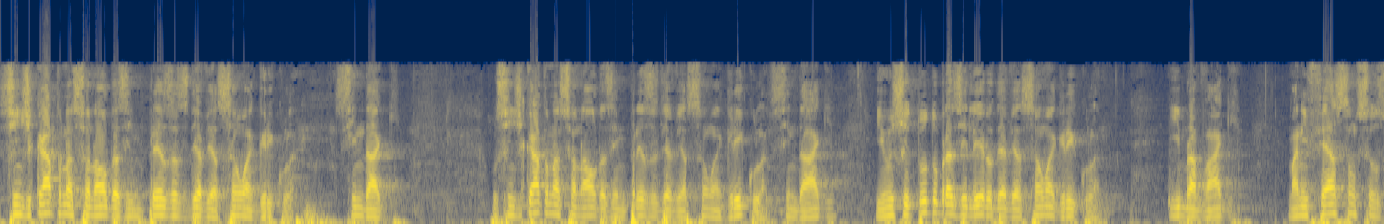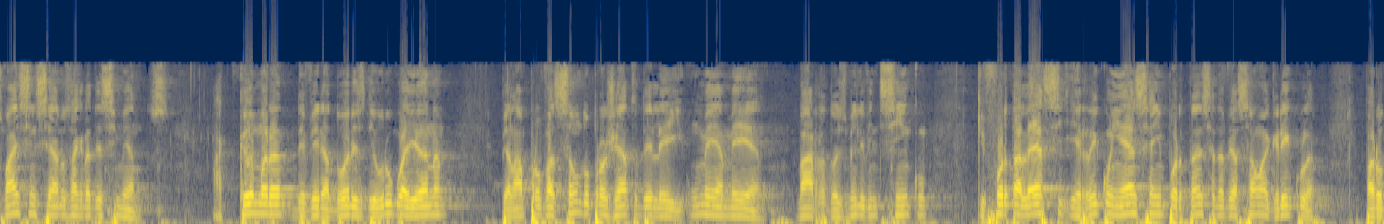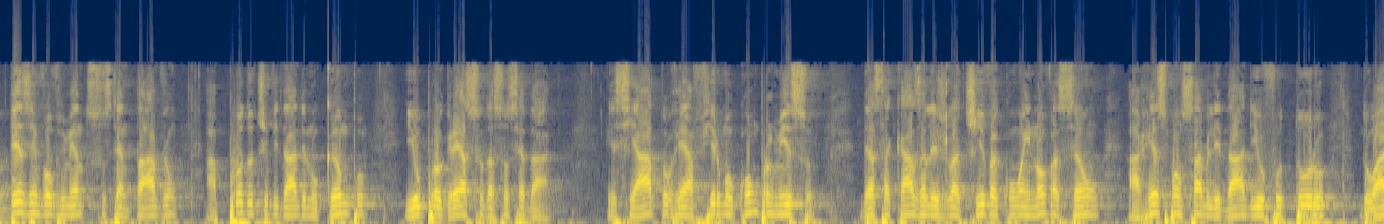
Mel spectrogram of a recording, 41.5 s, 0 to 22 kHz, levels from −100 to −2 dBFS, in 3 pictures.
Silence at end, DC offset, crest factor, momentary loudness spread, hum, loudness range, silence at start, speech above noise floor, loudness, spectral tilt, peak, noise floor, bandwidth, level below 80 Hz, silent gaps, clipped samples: 0 s; under 0.1%; 12 dB; 11 LU; none; 4 LU; 0 s; 29 dB; -12 LUFS; -5.5 dB/octave; 0 dBFS; -40 dBFS; 8 kHz; -22 dBFS; none; 0.4%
